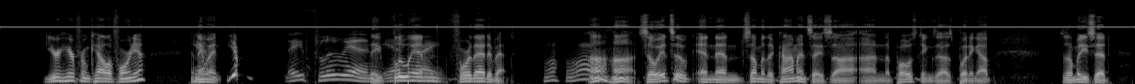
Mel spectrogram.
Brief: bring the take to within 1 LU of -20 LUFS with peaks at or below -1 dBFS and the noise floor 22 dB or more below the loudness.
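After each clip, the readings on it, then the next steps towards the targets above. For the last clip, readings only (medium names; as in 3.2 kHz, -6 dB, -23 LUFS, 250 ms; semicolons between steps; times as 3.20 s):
dropouts 1; longest dropout 2.8 ms; steady tone 5.8 kHz; tone level -35 dBFS; loudness -29.0 LUFS; peak level -12.0 dBFS; loudness target -20.0 LUFS
-> interpolate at 4.37 s, 2.8 ms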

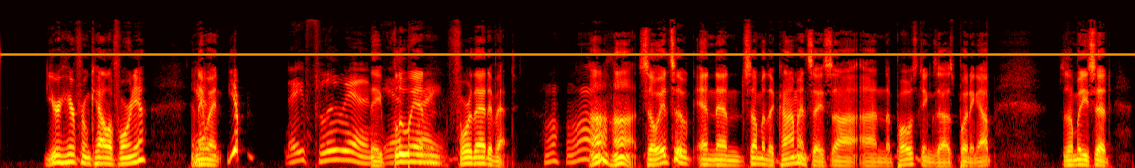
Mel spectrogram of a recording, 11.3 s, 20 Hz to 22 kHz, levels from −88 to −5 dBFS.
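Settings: dropouts 0; steady tone 5.8 kHz; tone level -35 dBFS
-> band-stop 5.8 kHz, Q 30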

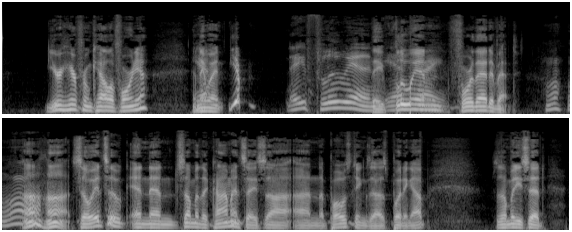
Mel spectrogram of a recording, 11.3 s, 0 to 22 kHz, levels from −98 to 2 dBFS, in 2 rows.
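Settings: steady tone not found; loudness -30.0 LUFS; peak level -12.5 dBFS; loudness target -20.0 LUFS
-> trim +10 dB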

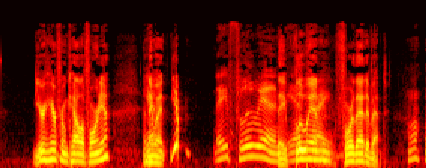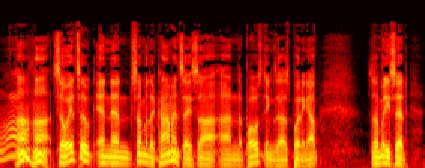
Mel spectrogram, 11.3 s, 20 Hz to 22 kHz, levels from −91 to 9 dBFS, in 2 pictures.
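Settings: loudness -20.0 LUFS; peak level -2.5 dBFS; noise floor -65 dBFS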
